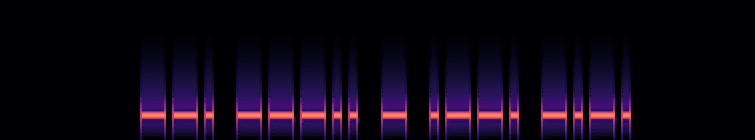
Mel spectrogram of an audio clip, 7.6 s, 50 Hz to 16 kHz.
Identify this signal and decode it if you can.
Morse code, heard as a keyed tone, about 15 wpm, 700 Hz. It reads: G8TPC
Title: DXCC-100 Call Signs - 5 Characters - Repeated 3x - 15wpm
